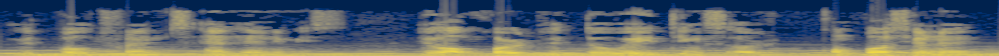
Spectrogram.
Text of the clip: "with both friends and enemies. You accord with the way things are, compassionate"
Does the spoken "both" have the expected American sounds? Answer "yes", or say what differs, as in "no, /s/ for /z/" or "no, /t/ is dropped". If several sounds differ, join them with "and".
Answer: no, /t/ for /θ/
